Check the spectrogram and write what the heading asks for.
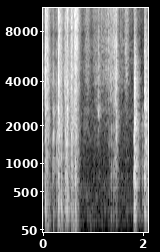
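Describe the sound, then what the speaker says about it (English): Tarot cards being shuffled by hand in bursts of rapid riffling, a long flurry followed by a pause and then a few short, close, crisp riffles, with no voices. "I'm going to shuffle for you."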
